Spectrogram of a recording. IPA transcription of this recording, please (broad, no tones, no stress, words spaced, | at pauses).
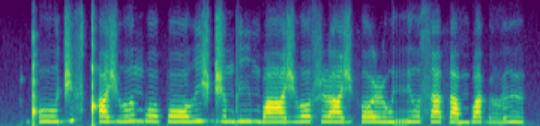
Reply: ǃʼoːd͡ʒis ǃʰɑʒ ðoə̯mbɔːpɔːðiʒ d͡ʒɔndiːmbɑːʒðɔːs ɭɑːʒθɔːɭurʲoː sɑθɑmbɑ ɡɑ̤ɣʉ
